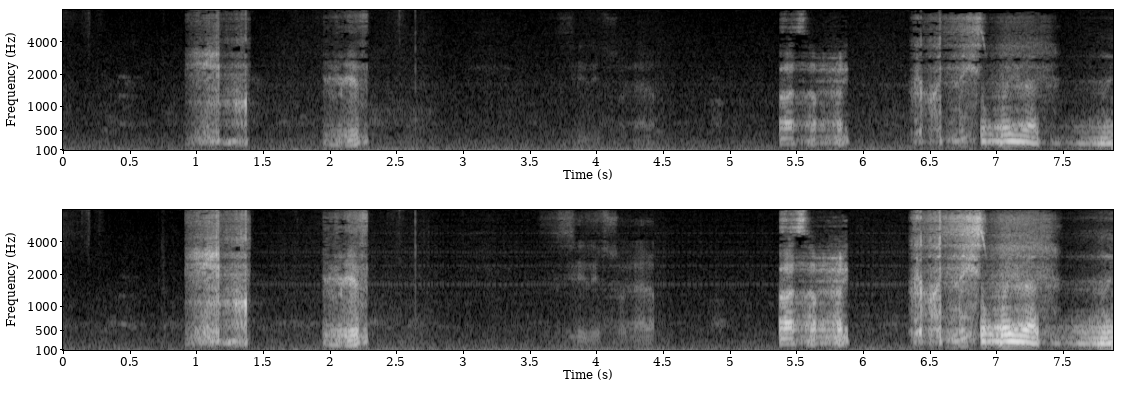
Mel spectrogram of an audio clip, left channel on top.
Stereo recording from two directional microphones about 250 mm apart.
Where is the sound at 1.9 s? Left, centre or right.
Right.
